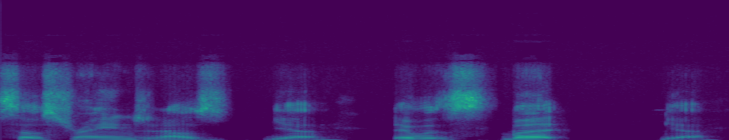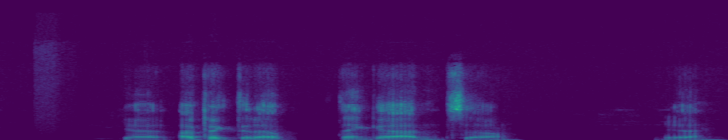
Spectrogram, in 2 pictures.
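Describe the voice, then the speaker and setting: Speech in an Arizona accent comes at a fairly slow pace with long, frequent pauses. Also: man. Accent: American, Arizona. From Russia, moved to Tucson, Arizona at six. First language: Russian. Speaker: musician and clothing designer. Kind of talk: casual chat. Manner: casual, filler-heavy.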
